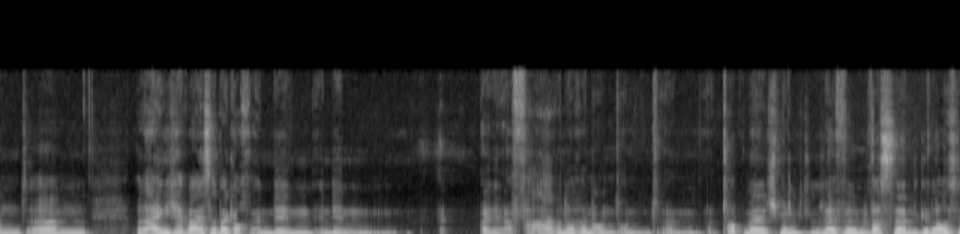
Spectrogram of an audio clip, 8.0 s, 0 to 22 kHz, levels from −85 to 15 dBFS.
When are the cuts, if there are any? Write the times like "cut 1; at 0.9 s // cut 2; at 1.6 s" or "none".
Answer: cut 1; at 1.9 s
